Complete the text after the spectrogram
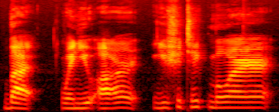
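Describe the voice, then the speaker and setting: A woman from the suburbs outside Boston speaks slowly, with a fairly low pitch, a level tone and a light Boston accent. She chats casually with her stream chat, rambling through restarts.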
